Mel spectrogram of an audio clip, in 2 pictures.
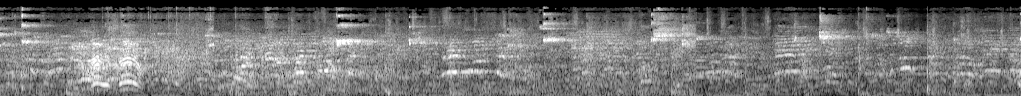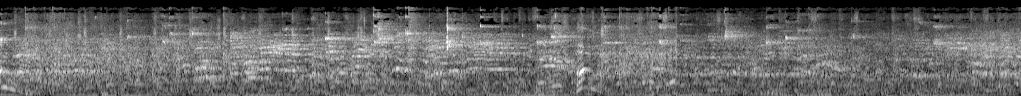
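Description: Basketball game in a gym: a ball bouncing on the hardwood court under a steady din of spectators' and players' voices, echoing in the large hall. A louder burst of shouting rises a second or two in, and one sudden loud sound stands out late on.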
